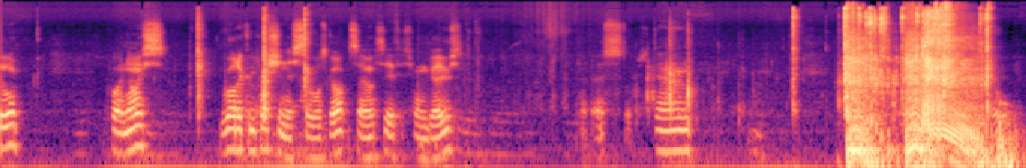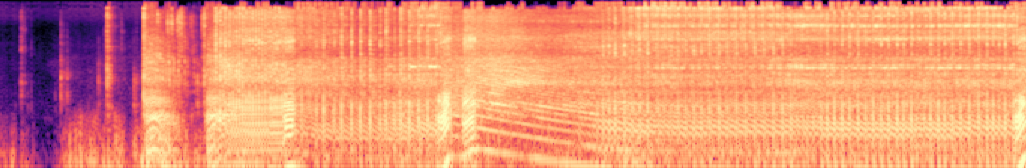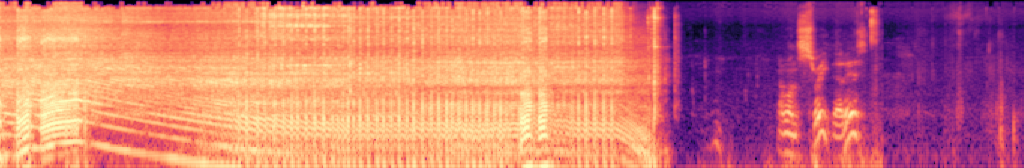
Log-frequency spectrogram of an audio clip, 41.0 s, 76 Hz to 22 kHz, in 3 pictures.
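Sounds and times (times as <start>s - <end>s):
chainsaw revving and idling: 11.2s - 13.4s, 15.6s - 36.3s.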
